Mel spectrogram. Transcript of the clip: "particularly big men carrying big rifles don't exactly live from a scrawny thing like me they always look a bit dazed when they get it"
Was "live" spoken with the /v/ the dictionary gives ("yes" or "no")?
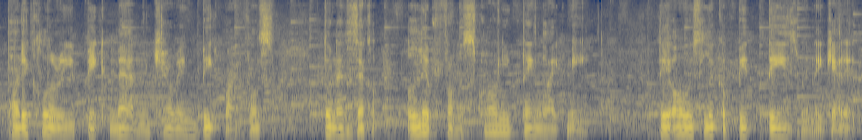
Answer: no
